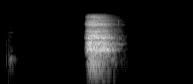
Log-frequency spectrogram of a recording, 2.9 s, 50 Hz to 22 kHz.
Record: {"exhalation_length": "2.9 s", "exhalation_amplitude": 20225, "exhalation_signal_mean_std_ratio": 0.29, "survey_phase": "beta (2021-08-13 to 2022-03-07)", "age": "45-64", "gender": "Male", "wearing_mask": "No", "symptom_cough_any": true, "symptom_runny_or_blocked_nose": true, "symptom_sore_throat": true, "symptom_fatigue": true, "symptom_headache": true, "symptom_change_to_sense_of_smell_or_taste": true, "smoker_status": "Ex-smoker", "respiratory_condition_asthma": false, "respiratory_condition_other": false, "recruitment_source": "Test and Trace", "submission_delay": "2 days", "covid_test_result": "Positive", "covid_test_method": "RT-qPCR"}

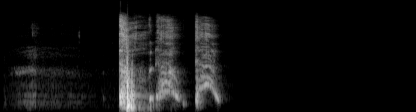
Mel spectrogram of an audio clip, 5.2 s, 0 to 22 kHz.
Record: {"cough_length": "5.2 s", "cough_amplitude": 32768, "cough_signal_mean_std_ratio": 0.2, "survey_phase": "alpha (2021-03-01 to 2021-08-12)", "age": "45-64", "gender": "Female", "wearing_mask": "No", "symptom_none": true, "smoker_status": "Never smoked", "respiratory_condition_asthma": false, "respiratory_condition_other": false, "recruitment_source": "REACT", "submission_delay": "3 days", "covid_test_result": "Negative", "covid_test_method": "RT-qPCR"}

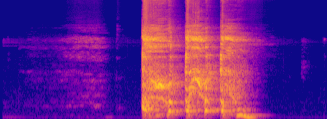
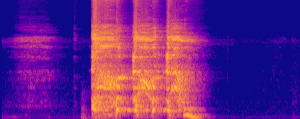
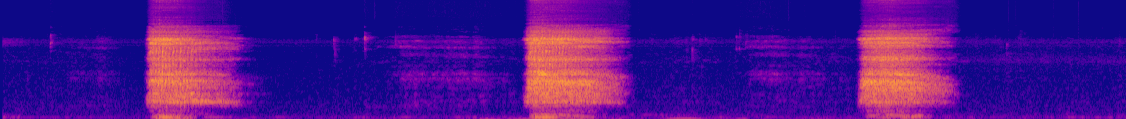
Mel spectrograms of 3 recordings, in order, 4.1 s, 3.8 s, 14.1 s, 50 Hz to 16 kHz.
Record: {"three_cough_length": "4.1 s", "three_cough_amplitude": 32768, "three_cough_signal_mean_std_ratio": 0.45, "cough_length": "3.8 s", "cough_amplitude": 32768, "cough_signal_mean_std_ratio": 0.49, "exhalation_length": "14.1 s", "exhalation_amplitude": 25760, "exhalation_signal_mean_std_ratio": 0.36, "survey_phase": "beta (2021-08-13 to 2022-03-07)", "age": "45-64", "gender": "Male", "wearing_mask": "No", "symptom_none": true, "smoker_status": "Ex-smoker", "respiratory_condition_asthma": false, "respiratory_condition_other": false, "recruitment_source": "REACT", "submission_delay": "6 days", "covid_test_result": "Negative", "covid_test_method": "RT-qPCR", "influenza_a_test_result": "Negative", "influenza_b_test_result": "Negative"}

